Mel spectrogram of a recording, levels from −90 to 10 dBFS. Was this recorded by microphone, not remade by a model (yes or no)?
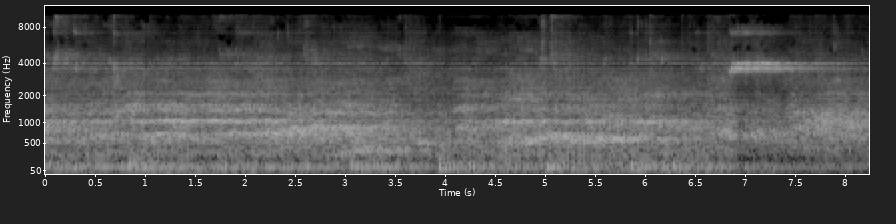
no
